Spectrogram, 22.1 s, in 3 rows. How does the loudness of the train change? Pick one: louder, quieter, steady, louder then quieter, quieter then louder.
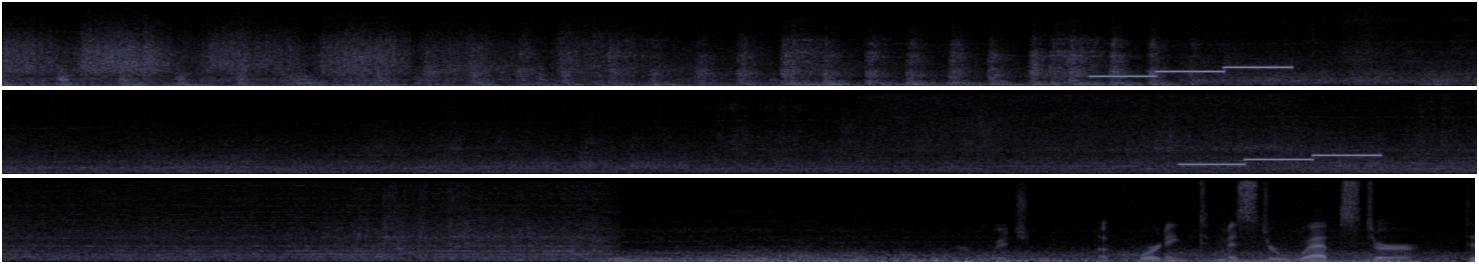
quieter then louder.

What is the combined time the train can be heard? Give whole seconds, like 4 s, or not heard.
22 s.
